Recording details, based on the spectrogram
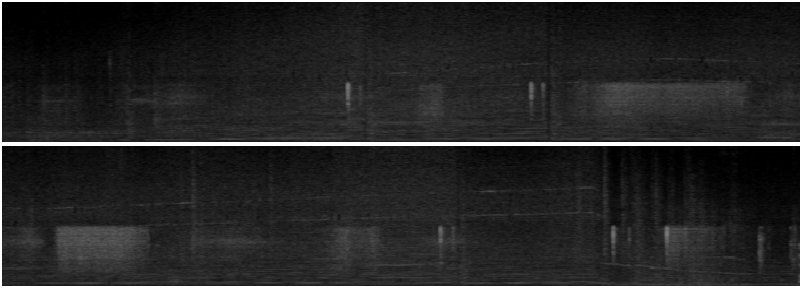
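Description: Race car engine in a sim racing game at the Nurburgring, driving in traffic: a steady, close engine drone with rising revs and repeated gear-change dips over about twenty seconds, no talking.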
